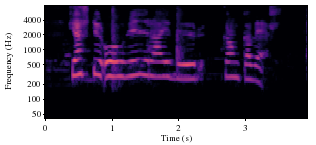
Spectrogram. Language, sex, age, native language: Icelandic, female, 9, Icelandic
